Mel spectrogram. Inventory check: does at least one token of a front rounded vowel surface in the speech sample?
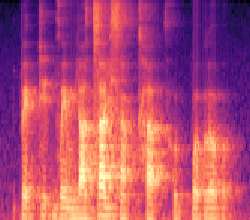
no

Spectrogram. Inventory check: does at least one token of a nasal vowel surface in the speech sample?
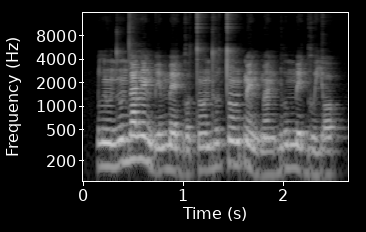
yes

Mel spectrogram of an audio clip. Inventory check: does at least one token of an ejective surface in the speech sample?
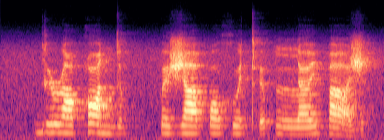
yes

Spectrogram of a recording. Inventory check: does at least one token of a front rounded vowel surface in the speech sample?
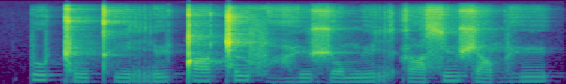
yes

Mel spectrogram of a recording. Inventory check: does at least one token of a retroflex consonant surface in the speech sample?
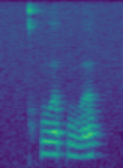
no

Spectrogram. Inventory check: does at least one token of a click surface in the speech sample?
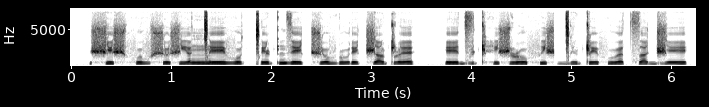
yes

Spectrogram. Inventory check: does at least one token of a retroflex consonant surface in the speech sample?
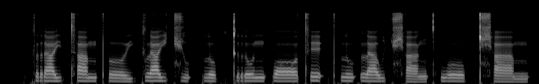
no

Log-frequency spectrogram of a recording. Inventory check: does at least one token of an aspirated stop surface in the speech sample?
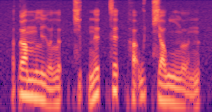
no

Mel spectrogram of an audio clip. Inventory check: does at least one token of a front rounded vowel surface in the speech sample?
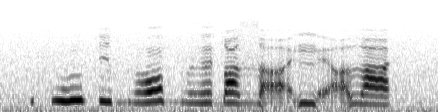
no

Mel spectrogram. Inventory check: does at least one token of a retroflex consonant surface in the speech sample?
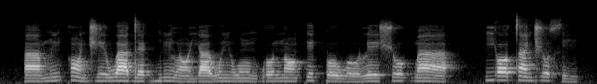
no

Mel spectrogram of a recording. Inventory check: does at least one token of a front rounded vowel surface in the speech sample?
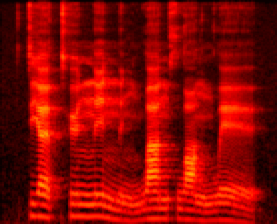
yes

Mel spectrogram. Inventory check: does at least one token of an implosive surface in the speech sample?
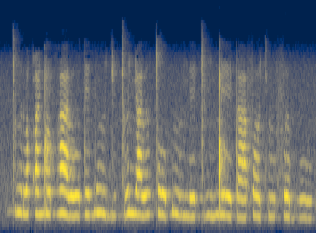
yes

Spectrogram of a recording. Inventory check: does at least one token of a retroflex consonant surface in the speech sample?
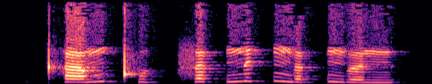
no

